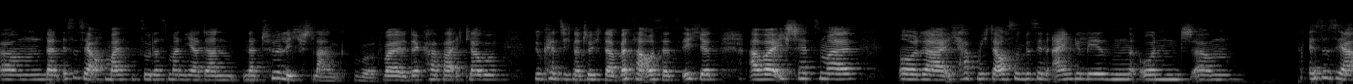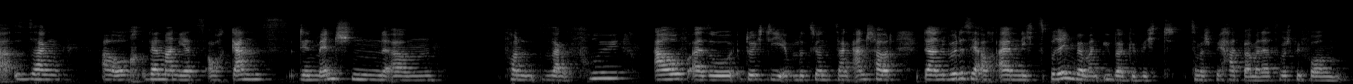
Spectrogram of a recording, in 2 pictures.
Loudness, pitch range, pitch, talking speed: -33 LUFS, 210-235 Hz, 220 Hz, 195 wpm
